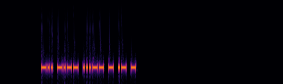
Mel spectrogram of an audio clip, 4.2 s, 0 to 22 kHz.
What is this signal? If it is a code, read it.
Morse code, heard as a keyed tone, about 52 wpm, 700 Hz. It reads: DY3TAT
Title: DXCC-100 Call Signs - 6 Characters - 50wpm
